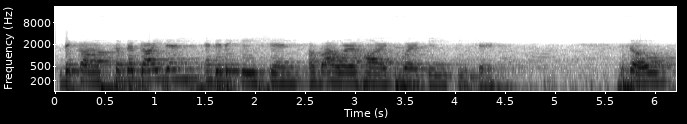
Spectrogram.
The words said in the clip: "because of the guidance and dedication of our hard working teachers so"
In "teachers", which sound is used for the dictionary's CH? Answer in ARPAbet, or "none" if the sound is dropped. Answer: S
